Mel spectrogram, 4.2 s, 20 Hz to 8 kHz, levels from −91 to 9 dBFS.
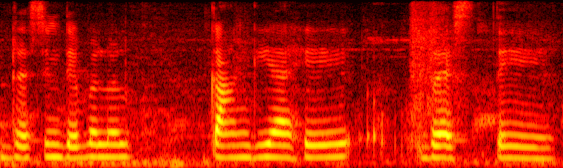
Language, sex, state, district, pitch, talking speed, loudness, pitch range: Marathi, female, Maharashtra, Aurangabad, 215 Hz, 70 wpm, -22 LUFS, 205-220 Hz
